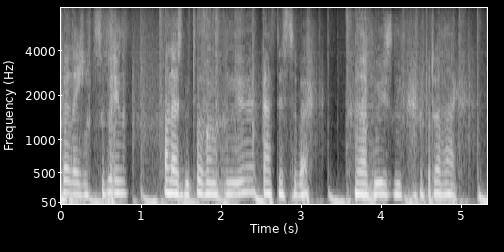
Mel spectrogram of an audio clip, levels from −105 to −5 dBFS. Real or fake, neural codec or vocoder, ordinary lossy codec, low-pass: fake; codec, 16 kHz, 0.5 kbps, X-Codec, HuBERT features, trained on balanced general audio; none; none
